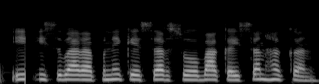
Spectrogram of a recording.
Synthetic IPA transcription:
iisbaɾəpnekesəɾsobakəɪsənɦəkən

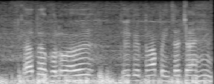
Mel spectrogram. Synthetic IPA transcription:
kaːt̪akʰʊlaːʋekekɪt̪napɐɪsat͡ʃaːɦẽ

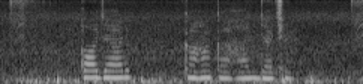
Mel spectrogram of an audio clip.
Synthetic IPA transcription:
ɔd͡ʒaɾ | kəɦãkaɦald͡ʒat͡ʃʰɛ

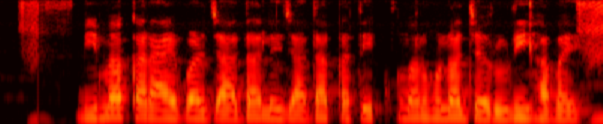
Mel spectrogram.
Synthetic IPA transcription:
biːmakɐɾaːepɐɾd͡ʒjaːd̪aled͡ʒaːd̪akɐt̪ekʊməɾɦoːnazɐɾuːɾiɦɐʋəe

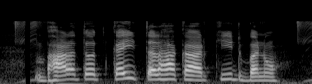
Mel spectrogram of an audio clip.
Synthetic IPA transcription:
bʱaːɾət̪ot̪kɐit̪əɾəkaɾkiːʈbənoː

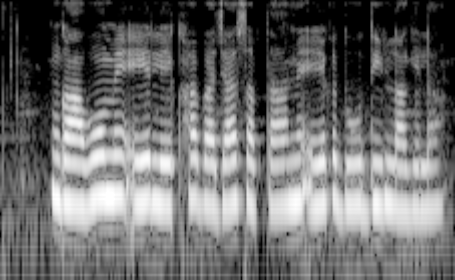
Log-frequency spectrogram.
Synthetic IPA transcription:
ɡaːʋõmẽʔeːleːkʰabəd͡ʒaːsəp̚t̪aːmẽʔeːkd̪uːd̪inlaɡeːlaː

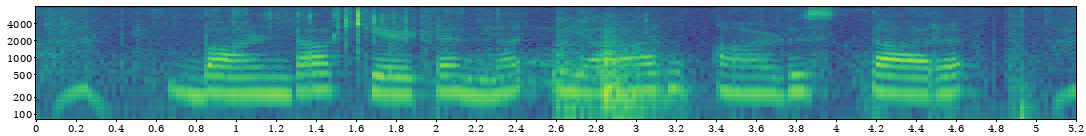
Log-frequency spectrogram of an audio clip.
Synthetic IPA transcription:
baːɳɖakeːʈːenːɐjaːrnaːɽust̪aːrɨ

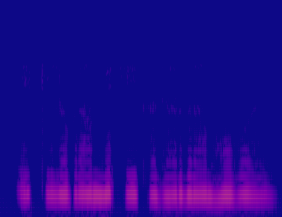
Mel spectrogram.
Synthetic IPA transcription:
eːkːiloɡɾaːmːẽʔeːkɦəd͡ʒaːɾɡɾaːmɦobə

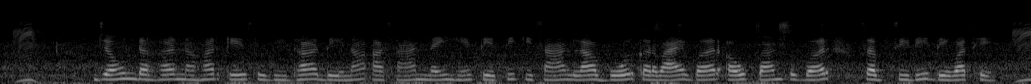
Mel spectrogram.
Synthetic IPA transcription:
d͡ʒəʊnɖəɦəɾnəɦəɾkesʊbid̪ʱad̪eːnaʔaːsaːnːəĩɦẽt̪eːt̪ikɪsaːnlaboːɾkəɾʋaːebəɾəupə̃mpbəɾ | səbsiɖid̪eːʋat̪ʰeː

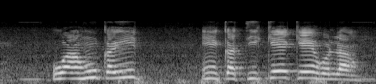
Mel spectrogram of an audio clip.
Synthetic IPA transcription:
uaːɦũkəit̪ | ẽkət̪ikekeɦoːlã

